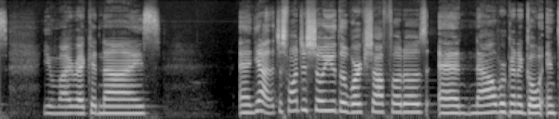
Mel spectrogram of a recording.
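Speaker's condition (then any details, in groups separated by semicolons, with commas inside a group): No condition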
